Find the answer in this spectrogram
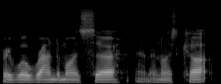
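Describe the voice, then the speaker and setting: Gravelly man commentating a card match. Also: fairly low pitch, a little fast, no room sound, clean studio sound. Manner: casual, thinking aloud, bursts of excitement.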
